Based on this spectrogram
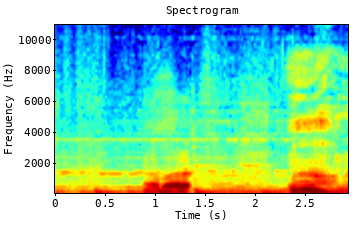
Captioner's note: scottish accent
